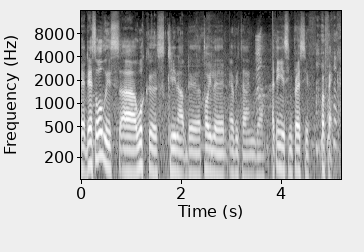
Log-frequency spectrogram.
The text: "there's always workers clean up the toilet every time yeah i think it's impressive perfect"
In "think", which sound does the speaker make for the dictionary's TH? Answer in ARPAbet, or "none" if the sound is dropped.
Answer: T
